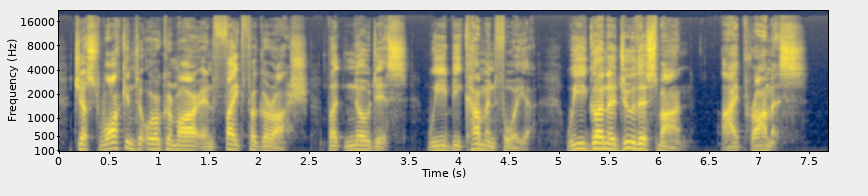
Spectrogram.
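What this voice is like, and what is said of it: Put-on troll accent. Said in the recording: “please forgive my difficulties with the troll accent.”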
